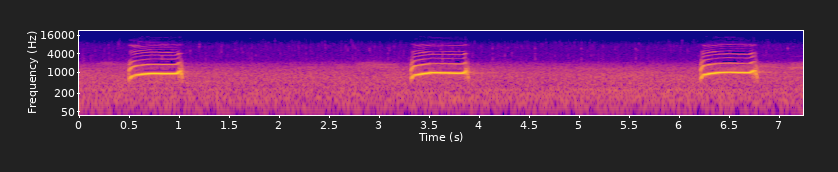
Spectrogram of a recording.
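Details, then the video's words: Three clear, rising mewing hoots from a little owl (Athene noctua), each about half a second long and spaced nearly three seconds apart over a quiet background. "Canto do mocho-galego (Athene noctua)"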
